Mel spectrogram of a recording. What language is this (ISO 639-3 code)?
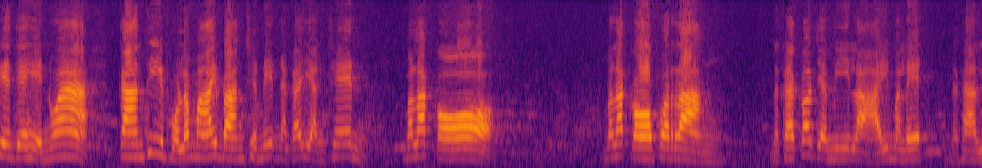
tha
